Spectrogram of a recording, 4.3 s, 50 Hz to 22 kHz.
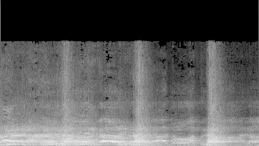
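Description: Crowd of mourners performing matam: many hands striking chests together in unison, three strikes about 1.2 seconds apart, with men's voices chanting a noha between the strikes.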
